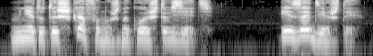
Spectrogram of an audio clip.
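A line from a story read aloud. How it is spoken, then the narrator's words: Inquisitor's muffled declaration. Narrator (Russian): глухо заявил инквизитор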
